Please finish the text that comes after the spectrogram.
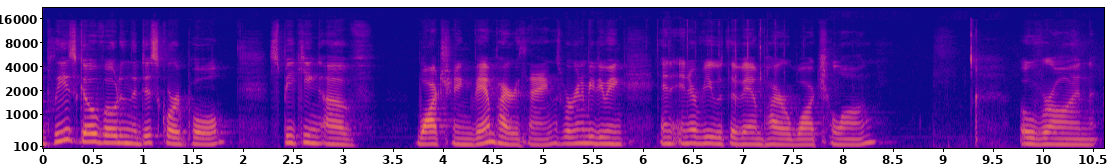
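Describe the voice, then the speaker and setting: A woman's voice: sits low, darkish tone. A woman hosting a livestream, chatting casually and informally with her viewers. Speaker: livestream host.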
